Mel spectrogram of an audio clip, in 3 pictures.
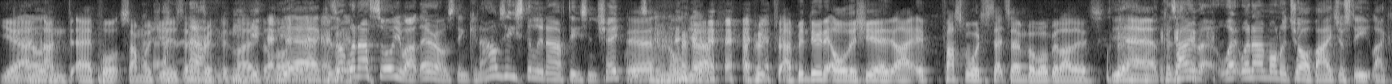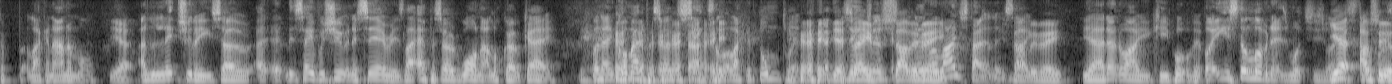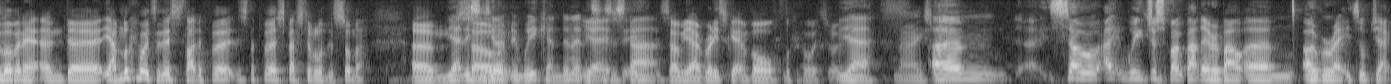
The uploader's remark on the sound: The boys took the podcast to the Highest Point Festival, where they sat down with a live crowd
